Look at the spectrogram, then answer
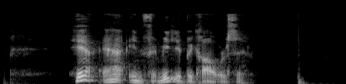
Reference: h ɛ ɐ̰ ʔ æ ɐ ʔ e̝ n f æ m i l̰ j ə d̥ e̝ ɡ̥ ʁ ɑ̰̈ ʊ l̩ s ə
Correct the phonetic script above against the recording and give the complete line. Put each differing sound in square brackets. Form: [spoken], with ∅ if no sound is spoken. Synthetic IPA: h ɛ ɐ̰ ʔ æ ɐ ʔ e̝ n f æ m i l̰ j ə [b̥] e̝ ɡ̥ ʁ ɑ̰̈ ʊ l̩ s ə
